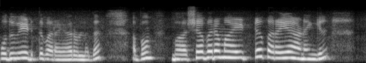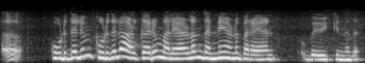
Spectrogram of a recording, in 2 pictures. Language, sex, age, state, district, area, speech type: Malayalam, female, 18-30, Kerala, Thiruvananthapuram, rural, spontaneous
